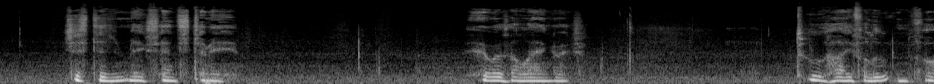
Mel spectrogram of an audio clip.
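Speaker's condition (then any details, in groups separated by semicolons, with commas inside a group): Parkinson's disease; lost voice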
